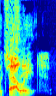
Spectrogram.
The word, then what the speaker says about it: phthalates: The, I don't know how to pronounce it, but phthalates? – Yeah, phthalates.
